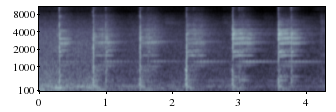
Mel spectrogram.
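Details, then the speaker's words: GM 10-bolt rear end rebuild on a Firebird: pinion bearing race driven in with a tool, six sharp metallic taps whose tone rings brighter and more solid as the race fully seats in its bore. "And you can hear the change in the tone when the bearing fully seats, just like it did on the bottom too."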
